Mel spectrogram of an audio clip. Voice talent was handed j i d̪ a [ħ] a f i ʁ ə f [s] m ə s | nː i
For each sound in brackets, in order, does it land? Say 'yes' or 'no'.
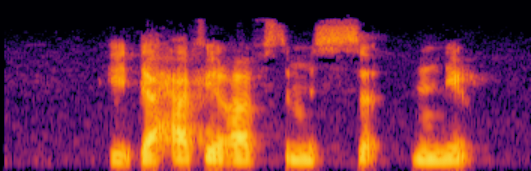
yes, no

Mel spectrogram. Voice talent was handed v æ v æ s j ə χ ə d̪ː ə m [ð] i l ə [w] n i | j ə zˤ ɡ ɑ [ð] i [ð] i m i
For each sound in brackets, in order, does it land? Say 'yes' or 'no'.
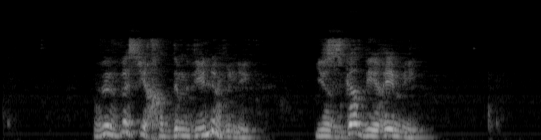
yes, no, yes, no

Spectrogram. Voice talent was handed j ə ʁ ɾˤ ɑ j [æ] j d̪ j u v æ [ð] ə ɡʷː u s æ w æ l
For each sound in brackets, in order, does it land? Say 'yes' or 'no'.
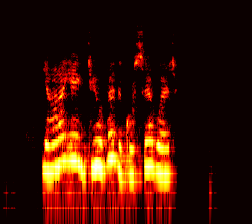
yes, yes

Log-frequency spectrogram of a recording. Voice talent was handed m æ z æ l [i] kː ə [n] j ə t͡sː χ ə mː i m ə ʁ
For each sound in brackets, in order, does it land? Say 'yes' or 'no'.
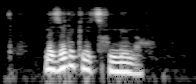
no, yes

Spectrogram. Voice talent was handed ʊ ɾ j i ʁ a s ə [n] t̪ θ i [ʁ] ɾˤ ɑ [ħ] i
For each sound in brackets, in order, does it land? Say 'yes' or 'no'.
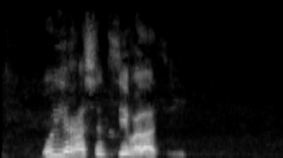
yes, no, no

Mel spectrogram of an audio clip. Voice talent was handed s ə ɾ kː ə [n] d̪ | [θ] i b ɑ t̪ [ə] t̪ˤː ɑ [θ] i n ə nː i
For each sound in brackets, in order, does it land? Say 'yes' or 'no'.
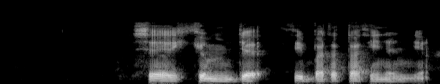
no, yes, no, yes

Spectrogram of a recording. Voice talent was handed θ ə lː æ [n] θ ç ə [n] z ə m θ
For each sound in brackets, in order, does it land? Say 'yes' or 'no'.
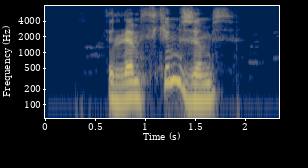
no, no

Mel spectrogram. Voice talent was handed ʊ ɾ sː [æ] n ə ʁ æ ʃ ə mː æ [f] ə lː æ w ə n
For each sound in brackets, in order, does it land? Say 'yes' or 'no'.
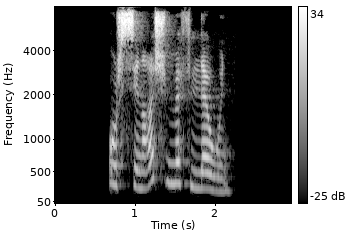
no, yes

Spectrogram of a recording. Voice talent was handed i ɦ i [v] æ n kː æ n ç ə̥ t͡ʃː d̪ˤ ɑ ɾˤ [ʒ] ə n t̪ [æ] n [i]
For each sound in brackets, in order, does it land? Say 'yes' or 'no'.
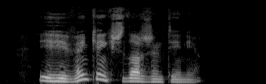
yes, yes, no, yes

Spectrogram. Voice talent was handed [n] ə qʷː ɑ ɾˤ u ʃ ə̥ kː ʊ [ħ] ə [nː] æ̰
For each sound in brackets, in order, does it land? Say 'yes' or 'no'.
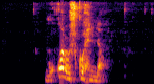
no, yes, yes

